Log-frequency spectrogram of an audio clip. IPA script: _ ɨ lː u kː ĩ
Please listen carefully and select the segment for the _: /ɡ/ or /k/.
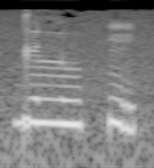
ɡ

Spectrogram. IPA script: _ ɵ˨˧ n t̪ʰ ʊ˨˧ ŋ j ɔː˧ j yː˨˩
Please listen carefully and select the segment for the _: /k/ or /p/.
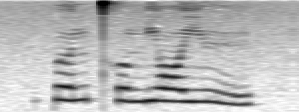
p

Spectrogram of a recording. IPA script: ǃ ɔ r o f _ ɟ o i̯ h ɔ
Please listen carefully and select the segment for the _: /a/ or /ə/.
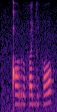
a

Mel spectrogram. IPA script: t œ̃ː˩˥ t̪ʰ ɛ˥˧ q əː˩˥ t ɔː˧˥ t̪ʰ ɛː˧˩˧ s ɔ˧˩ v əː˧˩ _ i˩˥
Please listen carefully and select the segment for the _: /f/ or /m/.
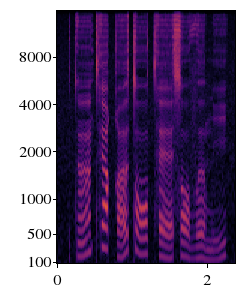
m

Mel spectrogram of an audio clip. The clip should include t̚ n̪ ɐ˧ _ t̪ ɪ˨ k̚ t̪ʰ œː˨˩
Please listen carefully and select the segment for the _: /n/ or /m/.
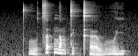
m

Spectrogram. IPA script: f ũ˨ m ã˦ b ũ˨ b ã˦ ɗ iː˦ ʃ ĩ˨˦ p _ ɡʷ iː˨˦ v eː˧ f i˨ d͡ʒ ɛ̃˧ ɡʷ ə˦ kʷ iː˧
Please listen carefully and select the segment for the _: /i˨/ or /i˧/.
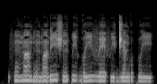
i˧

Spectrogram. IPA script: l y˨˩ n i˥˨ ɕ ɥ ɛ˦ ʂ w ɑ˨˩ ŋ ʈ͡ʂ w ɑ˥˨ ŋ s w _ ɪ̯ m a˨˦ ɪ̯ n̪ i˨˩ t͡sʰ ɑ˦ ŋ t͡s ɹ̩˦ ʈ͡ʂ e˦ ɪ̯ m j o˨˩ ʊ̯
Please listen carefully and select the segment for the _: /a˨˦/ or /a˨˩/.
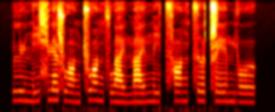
a˨˩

